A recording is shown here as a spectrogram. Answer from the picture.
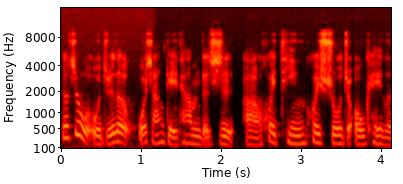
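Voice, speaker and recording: A woman with a Taiwanese accent speaks at a fairly low pitch in a dry, close sound with no echo and a quiet background. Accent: Taiwanese Mandarin. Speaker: mother living abroad. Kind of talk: casual chat.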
